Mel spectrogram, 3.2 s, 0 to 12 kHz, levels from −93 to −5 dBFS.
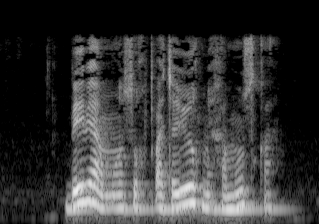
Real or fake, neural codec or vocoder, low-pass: real; none; 7.2 kHz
